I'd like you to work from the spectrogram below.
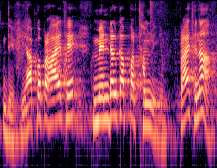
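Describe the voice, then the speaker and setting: Young guy teaching class, keeps repeating q and a, slow and high. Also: very animated. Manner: repetitive question-and-answer drilling. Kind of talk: classroom lesson.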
